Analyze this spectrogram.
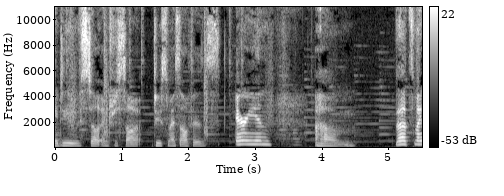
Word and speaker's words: Eirian: I'm here for it that's just not how I say my name I come from rural Montana where we say Crick and wassh and all that good stuff so I'm sticking with Ary an because that is how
